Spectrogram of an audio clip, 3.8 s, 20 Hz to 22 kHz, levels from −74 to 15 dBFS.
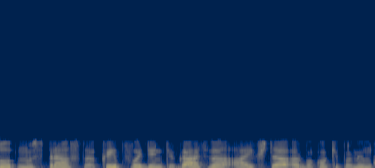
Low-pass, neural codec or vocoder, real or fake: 3.6 kHz; none; real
